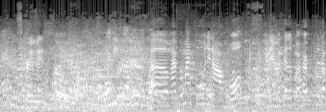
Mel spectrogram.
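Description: Speech only: people talking over one another in a restaurant, voices and chatter with no clear words.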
